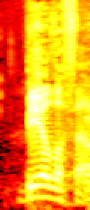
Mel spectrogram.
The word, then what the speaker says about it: Bielefeld: Bielefeld. – Correct. – Bielefeld.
